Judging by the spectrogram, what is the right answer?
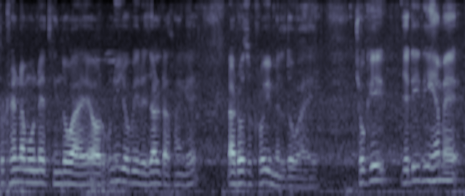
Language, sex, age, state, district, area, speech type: Sindhi, male, 45-60, Uttar Pradesh, Lucknow, rural, spontaneous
